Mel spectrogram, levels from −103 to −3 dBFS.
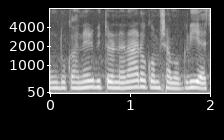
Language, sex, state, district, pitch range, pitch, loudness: Bengali, female, Assam, Hailakandi, 195-215 Hz, 205 Hz, -13 LUFS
